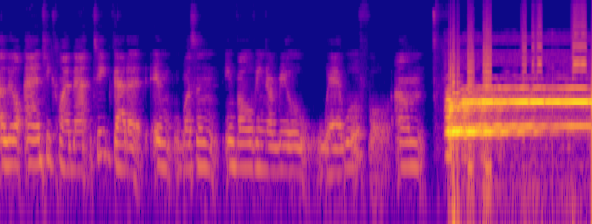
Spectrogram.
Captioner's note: cut off by werewolf howling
